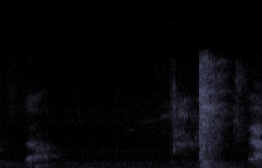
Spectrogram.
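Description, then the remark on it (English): A dog knocking things over: a faint early bump, then a sharper clattering knock followed quickly by a short rattle, moderately loud over a low steady background hum. “Dog's knocking stuff over. Sorry if you heard that.”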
